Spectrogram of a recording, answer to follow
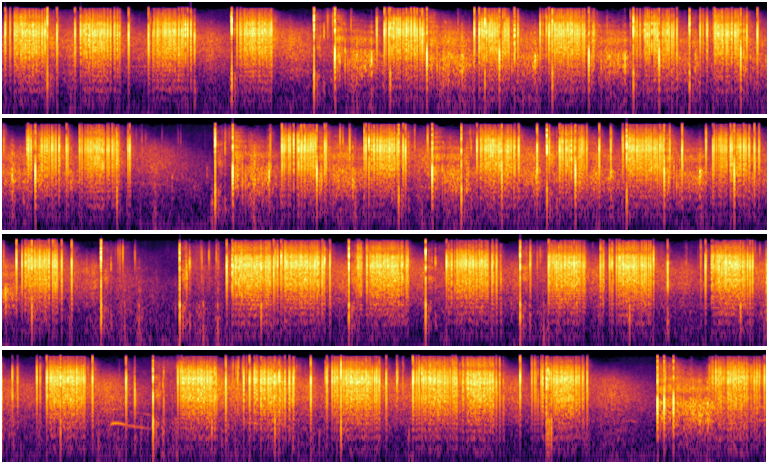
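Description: Aerial fireworks bursting overhead in a dense, rapid crackling and popping. The crackle dips briefly about ten and seventeen seconds in before starting again.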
